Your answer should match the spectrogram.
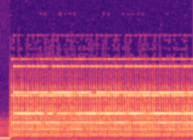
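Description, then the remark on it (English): A telephone rings continuously on a call put through by an operator, with a bright, shrill bell tone that holds steadily for the whole stretch, clear, with no voices over it. “It's ringing, it's ringing.”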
